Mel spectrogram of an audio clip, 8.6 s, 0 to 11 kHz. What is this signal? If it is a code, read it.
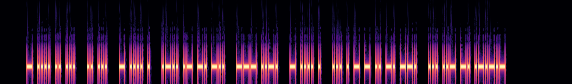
Morse code, heard as a keyed tone, about 44 wpm, 700 Hz. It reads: THIS IS THE LAND OF THE SETTING SUN.
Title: Sentences from Top 1300 Words 45wpm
